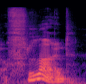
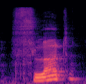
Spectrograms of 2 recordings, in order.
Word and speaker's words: flood: as I've just said the word flood rhymes with mud and so does blood flood blood both rhyme with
